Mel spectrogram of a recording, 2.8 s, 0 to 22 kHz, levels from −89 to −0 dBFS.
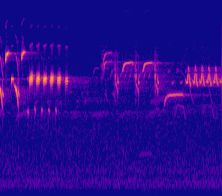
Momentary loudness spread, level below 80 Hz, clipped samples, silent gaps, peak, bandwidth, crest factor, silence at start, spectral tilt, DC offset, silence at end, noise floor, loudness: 19 LU; under -90 dBFS; under 0.1%; none; -8 dBFS; 15 kHz; 20 dB; 0 s; 7 dB/octave; under 0.1%; 0.05 s; -54 dBFS; -21 LUFS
